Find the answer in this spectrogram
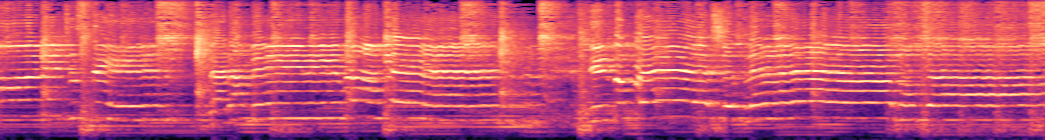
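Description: A gospel choir of mostly women's voices singing in unison with long held notes, over a church band whose drums keep a steady beat.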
